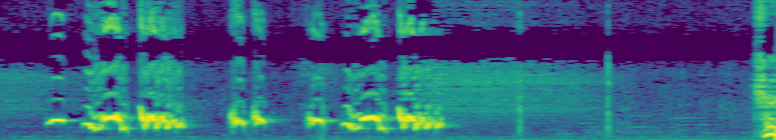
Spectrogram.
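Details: White-rumped shama singing vigorously in Majalengka: a burst of loud, rich whistled and warbled notes in short clipped phrases over about three seconds, then near silence with a few faint clicks and a final sharp note.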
